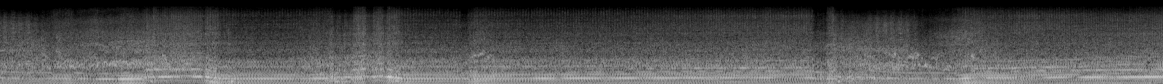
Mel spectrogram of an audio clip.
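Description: A car engine revs steadily, rising and dropping in pitch as it shifts gears.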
